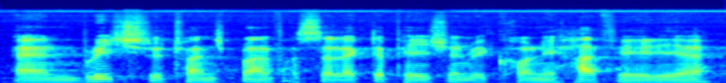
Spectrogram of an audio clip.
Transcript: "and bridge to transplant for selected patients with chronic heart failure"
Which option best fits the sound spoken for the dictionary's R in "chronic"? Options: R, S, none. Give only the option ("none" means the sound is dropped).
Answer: none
